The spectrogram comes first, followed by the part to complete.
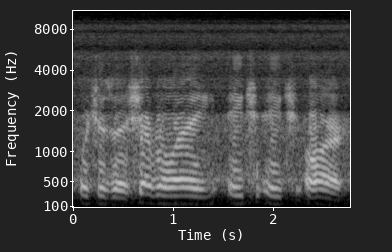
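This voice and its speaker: A man's voice: mid-range voice, fairly even intonation, unhurried. A man talking on a CB radio while driving his car, upbeat and chatty, describing his route. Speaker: mobile CB radio operator. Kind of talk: casual CB radio chat. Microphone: mobile CB radio handset. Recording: muffled CB radio with static.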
